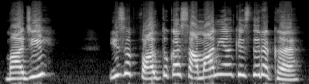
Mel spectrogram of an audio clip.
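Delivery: high, loud indignant demand; annoyed. Acted. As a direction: demand an explanation crossly. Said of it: "बड़ी गुस्सा होती है". (गुस्से भरी ऊँची आवाज़ में)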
